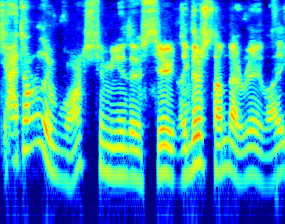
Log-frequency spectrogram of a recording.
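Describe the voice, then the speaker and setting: The speaker mumbles with fairly even intonation. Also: man. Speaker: fantasy football podcast co-host. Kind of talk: casual chat. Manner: mumbling.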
